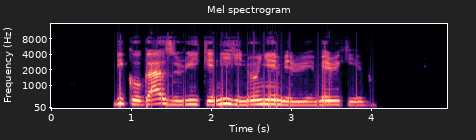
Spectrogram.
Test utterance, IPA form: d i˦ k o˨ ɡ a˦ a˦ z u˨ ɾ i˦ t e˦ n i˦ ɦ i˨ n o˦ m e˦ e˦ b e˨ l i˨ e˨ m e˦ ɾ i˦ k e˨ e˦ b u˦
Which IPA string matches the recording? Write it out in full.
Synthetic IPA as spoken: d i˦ k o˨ ɡ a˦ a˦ z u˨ ɾ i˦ k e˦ n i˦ ɦ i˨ n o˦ ɲ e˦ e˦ m e˨ ɾ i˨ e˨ m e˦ ɾ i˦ k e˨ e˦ b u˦

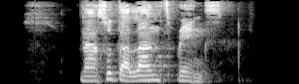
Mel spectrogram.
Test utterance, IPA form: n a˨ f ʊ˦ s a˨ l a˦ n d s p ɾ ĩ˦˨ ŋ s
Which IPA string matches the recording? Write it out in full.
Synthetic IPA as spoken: n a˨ s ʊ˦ t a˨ l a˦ n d s p ɾ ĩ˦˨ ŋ s

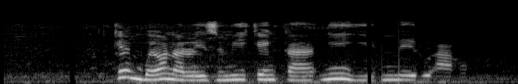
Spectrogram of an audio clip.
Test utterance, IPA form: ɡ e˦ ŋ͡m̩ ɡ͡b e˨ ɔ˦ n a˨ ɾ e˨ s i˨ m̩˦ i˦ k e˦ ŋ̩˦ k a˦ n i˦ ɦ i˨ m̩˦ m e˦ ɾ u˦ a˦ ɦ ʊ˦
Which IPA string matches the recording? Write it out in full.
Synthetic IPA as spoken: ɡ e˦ ŋ͡m̩ ɡ͡b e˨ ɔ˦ n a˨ ɾ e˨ z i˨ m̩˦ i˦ k e˦ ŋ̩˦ k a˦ n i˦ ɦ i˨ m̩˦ m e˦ ɾ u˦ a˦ ɦ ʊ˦

